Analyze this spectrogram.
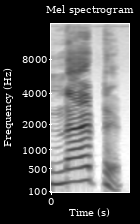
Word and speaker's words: gnat: GNAT, नेट, क्या पढ़ देते हैं हम लोग?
